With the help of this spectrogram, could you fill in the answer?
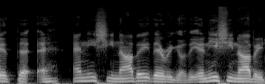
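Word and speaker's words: Anishinaabe: I think is how you say it the anishinabe there we go the anishinabe tribe that's what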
